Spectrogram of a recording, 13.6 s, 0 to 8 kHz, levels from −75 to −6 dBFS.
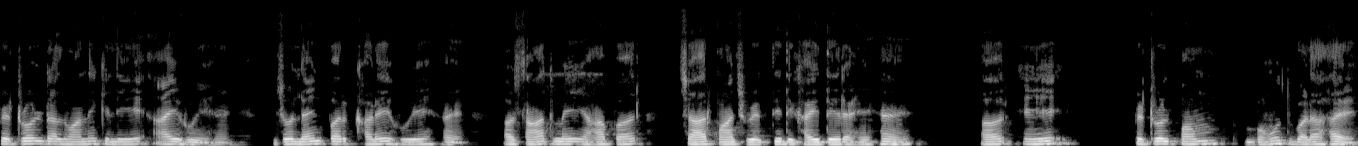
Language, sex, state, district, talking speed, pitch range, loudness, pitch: Hindi, male, Chhattisgarh, Balrampur, 135 wpm, 125-140 Hz, -19 LUFS, 130 Hz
